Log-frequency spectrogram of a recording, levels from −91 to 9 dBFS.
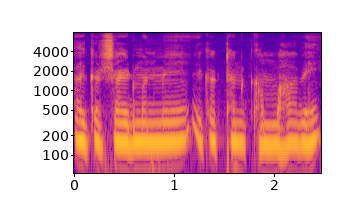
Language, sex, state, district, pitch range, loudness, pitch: Chhattisgarhi, male, Chhattisgarh, Rajnandgaon, 155-165 Hz, -13 LUFS, 160 Hz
